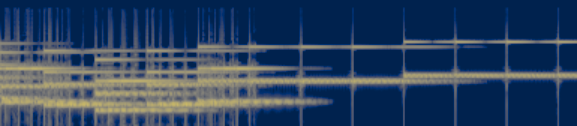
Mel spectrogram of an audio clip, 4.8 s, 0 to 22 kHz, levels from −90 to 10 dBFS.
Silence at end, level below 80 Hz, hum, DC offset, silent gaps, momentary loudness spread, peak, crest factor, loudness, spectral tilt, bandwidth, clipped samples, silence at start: 0 s; -62 dBFS; none; under 0.1%; none; 6 LU; -2 dBFS; 14 dB; -14 LUFS; 2 dB/octave; 10.5 kHz; under 0.1%; 0 s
